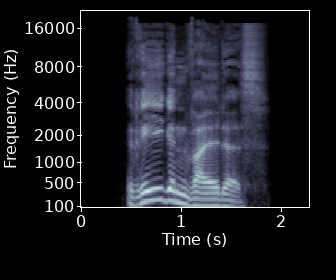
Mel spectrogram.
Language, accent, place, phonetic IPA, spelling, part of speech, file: German, Germany, Berlin, [ˈʁeːɡn̩ˌvaldəs], Regenwaldes, noun, De-Regenwaldes.ogg
- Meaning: genitive singular of Regenwald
